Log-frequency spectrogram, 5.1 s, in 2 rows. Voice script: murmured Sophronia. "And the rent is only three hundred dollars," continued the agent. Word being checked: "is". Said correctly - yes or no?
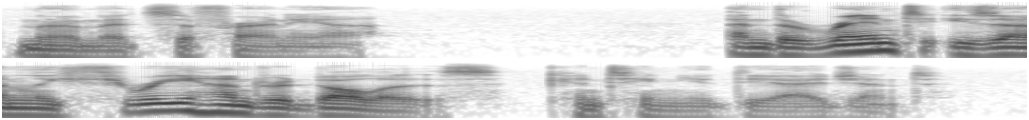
yes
